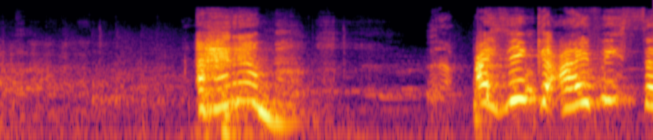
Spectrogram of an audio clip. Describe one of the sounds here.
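A young woman speaks, close by.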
